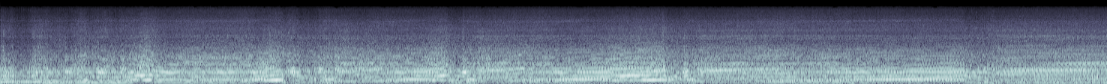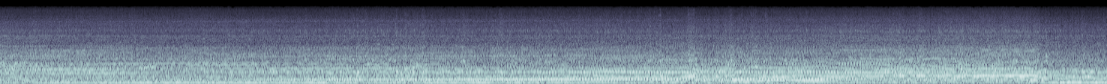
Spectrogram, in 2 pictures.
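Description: Opel Ascona A rally car's engine heard from inside the cabin, revving up and falling back through gear changes for the first dozen seconds, then holding one long, nearly steady high-revving pull that drops off near the end.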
